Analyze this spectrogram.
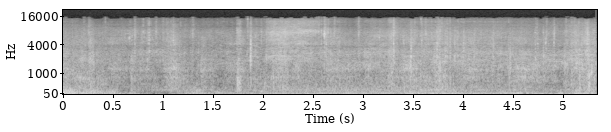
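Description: Wind rumbles loudly against a helmet microphone.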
